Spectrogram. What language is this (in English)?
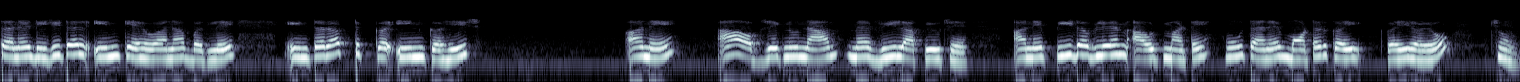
Gujarati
